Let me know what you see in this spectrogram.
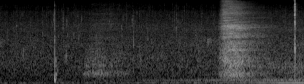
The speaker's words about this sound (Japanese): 嫌な雨だな。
